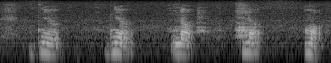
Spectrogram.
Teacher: ಮೂಗಿನ ಸಹಾಯದಿಂದ ಹುಟ್ಟುವ ಅಕ್ಷರಗಳು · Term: ನಾಸಿಕ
